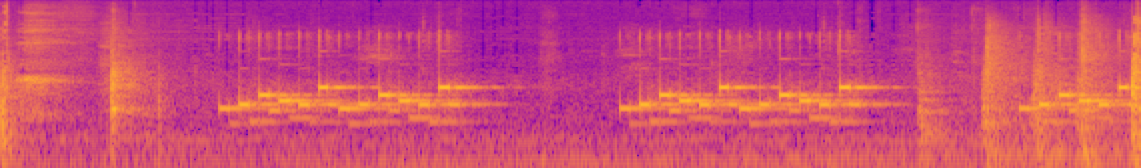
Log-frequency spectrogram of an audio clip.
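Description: Mobile phone ringtone: a short melody of clear stepping electronic notes, played twice with a pause between. Two soft knocks come before it in the first second.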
